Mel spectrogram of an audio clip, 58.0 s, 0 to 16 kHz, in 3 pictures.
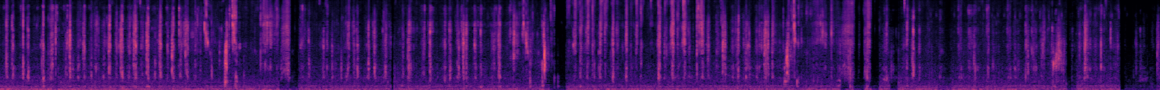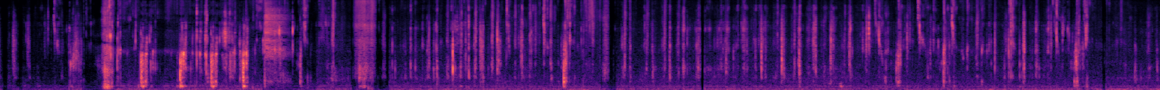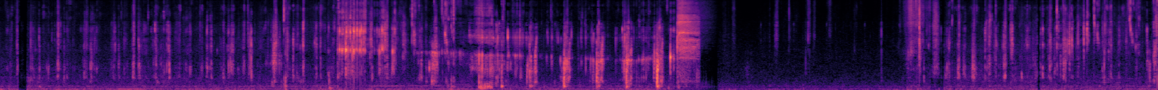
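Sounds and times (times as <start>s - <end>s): chewing with wet mouth clicks: 0.0s - 25.1s, 25.7s - 50.0s, 53.0s - 57.9s
loud bites: 50.0s - 50.4s.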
